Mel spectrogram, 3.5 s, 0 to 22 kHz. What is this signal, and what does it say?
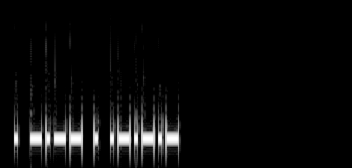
Morse code, heard as a keyed tone, about 32 wpm, 700 Hz. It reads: EYE.
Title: Sentences from Top 1000 Words - Review Part 1 - 30wpm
